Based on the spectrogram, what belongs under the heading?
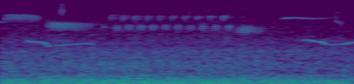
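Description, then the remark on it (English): Quiet outdoor scene with birds chirping: a rapid high-pitched trill of short tweets plus a few thin whistles, set against a low steady background rumble. No one speaks. “Listen to the birds.”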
